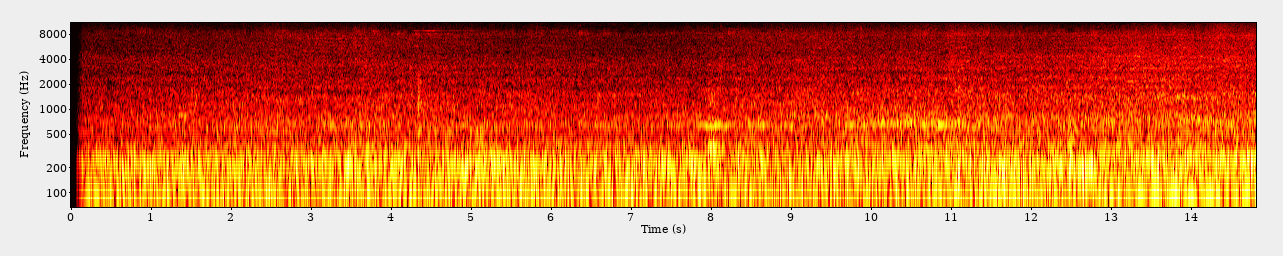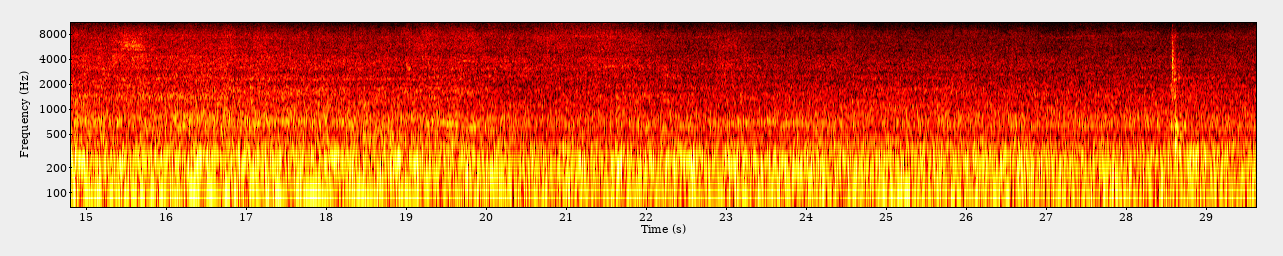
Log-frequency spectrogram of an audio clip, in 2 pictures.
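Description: Diesel engines and hydraulics of crawler excavators, a SANY and a Doosan, running steadily as they dig: a continuous deep rumble, with one sharp click near the end.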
